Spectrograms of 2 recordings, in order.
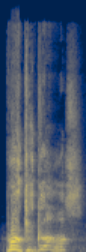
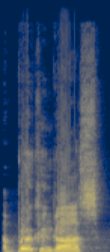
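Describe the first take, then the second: First: Much higher, slow disbelieving question on "Broken glass?"; incredulous. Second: Said in the usual way. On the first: Real, not acted. Reveal then incredulous echo.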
